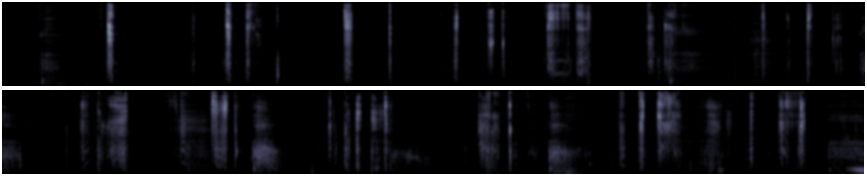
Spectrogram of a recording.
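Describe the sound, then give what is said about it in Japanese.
Wet ear-licking mouth sounds from a Japanese ASMR massage roleplay come as many faint, short clicks and smacks, scattered irregularly with quiet gaps and no talking. “こうしてお耳をなめながら、お客様の全身をマッサージさせていただきます。”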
